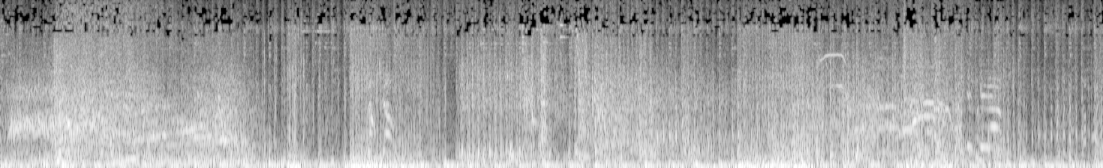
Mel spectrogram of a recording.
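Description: Action-film soundtrack of rapid automatic-rifle gunfire in long volleys, mixed with music and vehicle sounds.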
